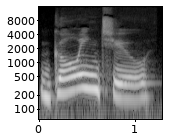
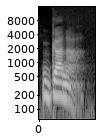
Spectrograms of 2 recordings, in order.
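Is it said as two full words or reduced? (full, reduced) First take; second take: full; reduced. First: Both words are said fully and separately. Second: The words blend into one reduced word.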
